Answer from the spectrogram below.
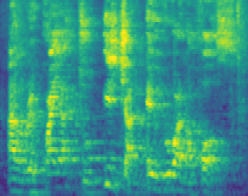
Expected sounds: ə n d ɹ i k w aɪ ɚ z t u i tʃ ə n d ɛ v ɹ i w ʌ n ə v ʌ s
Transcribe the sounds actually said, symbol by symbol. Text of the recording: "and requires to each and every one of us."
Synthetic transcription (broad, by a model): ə n ɹ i k w aɪ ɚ t u i tʃ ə n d ɛ v ɹ i w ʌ n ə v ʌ s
